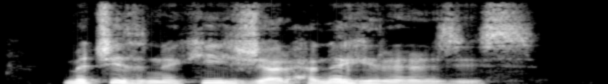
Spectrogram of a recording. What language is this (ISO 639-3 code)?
kab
